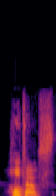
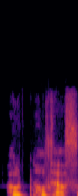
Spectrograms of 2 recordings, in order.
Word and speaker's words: Holthaus: yeah oh and actually first how do you pronounce your last name i thought i should hold that hold house hold house hold house okay there you go thanks cool so this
